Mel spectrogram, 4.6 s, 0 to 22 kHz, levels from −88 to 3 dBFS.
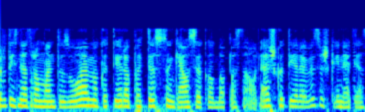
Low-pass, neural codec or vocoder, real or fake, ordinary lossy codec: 19.8 kHz; vocoder, 44.1 kHz, 128 mel bands, Pupu-Vocoder; fake; AAC, 24 kbps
